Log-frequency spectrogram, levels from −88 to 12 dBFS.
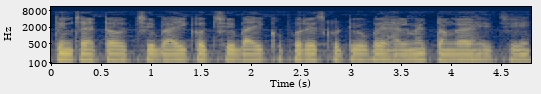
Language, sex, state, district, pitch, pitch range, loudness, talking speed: Odia, male, Odisha, Malkangiri, 105 Hz, 100-110 Hz, -18 LUFS, 150 wpm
